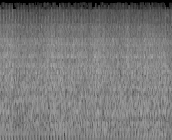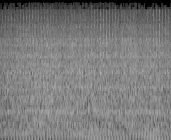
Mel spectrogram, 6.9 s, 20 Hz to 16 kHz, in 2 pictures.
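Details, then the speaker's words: Early-80s Ford LGT120 lawn tractor, Kohler K301 12hp single, rebuilt with new piston, hard starting warm or cold: fast uneven lumpy chug with hissy edge, running rough; owner suspects weak coil signal/spark. "so here it is pretty good looking tractor use it to plow snow I mean it doesn't run well enough to cut grass with anymore"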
